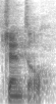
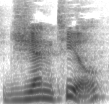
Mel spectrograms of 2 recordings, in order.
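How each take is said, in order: First: The name is said like the English word gentle. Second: The name is said with a French pronunciation. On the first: "It could be just gentle" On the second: "I like to go with the French"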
